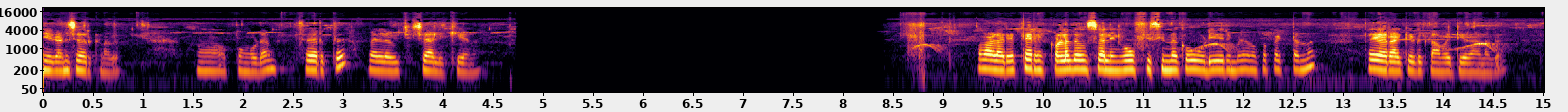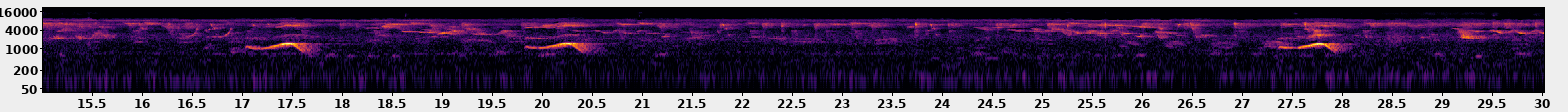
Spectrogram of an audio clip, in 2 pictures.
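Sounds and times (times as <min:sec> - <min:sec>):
small birds chirping faintly: 0:08.4 - 0:30.0
bird whistled call: 0:16.9 - 0:17.8, 0:19.8 - 0:20.6, 0:27.3 - 0:28.1.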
